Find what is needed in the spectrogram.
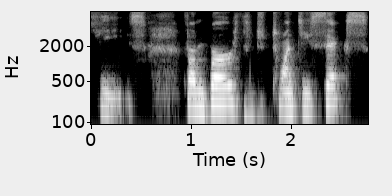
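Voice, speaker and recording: This woman's voice sits fairly low in pitch and moves with ordinary variation. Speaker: parent training coordinator. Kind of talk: webinar presentation. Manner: fast.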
